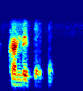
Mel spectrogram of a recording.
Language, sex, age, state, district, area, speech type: Kannada, male, 30-45, Karnataka, Bangalore Urban, urban, conversation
